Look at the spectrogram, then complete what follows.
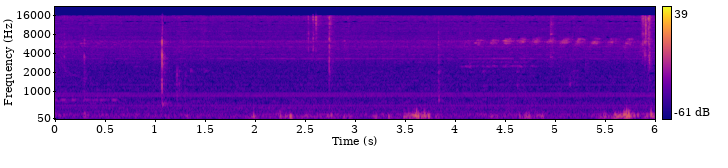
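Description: Quiet outdoor background with a run of faint, quick high chirps about four to five seconds in, under a steady faint hum. A few dull low thumps come through, the loudest about three and a half seconds in and again near the end.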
